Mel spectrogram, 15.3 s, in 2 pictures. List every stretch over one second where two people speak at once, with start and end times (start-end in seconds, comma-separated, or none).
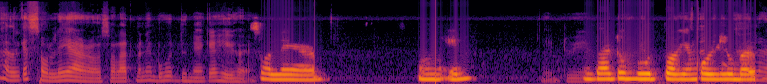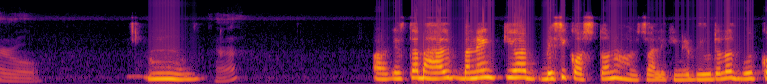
5.9-7.6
